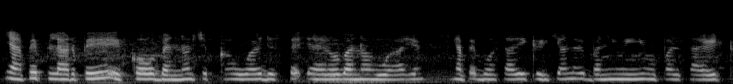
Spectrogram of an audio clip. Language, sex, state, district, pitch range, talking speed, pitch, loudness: Hindi, female, Uttar Pradesh, Etah, 230-250 Hz, 220 wpm, 240 Hz, -26 LUFS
